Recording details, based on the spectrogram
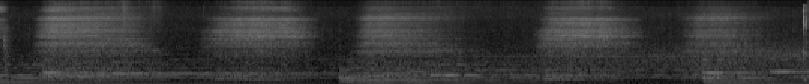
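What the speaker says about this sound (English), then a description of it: "Nice deep breaths." Slow, deep breaths taken during a yoga session, long airy inhales and exhales repeating every few seconds, close and soft, with no talk.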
